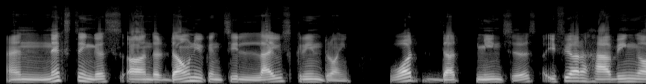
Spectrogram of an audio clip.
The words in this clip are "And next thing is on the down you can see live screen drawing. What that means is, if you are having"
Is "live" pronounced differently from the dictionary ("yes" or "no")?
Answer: no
